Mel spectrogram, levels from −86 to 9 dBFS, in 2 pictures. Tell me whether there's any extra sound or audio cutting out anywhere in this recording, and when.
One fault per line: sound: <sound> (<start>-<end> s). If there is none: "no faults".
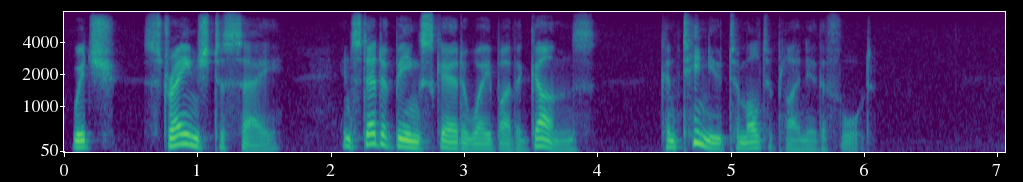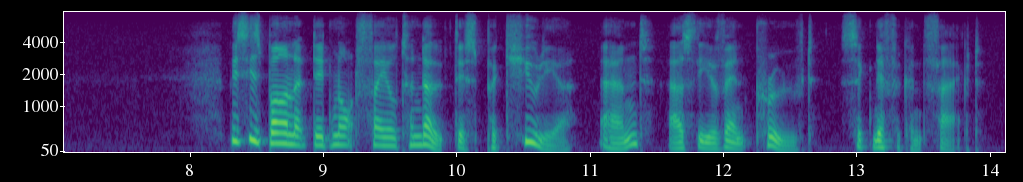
no faults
